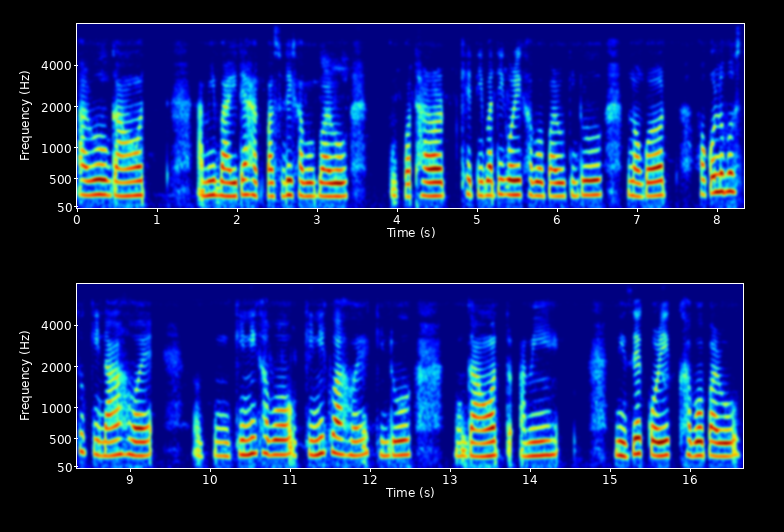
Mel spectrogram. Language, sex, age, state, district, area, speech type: Assamese, female, 18-30, Assam, Dhemaji, rural, spontaneous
